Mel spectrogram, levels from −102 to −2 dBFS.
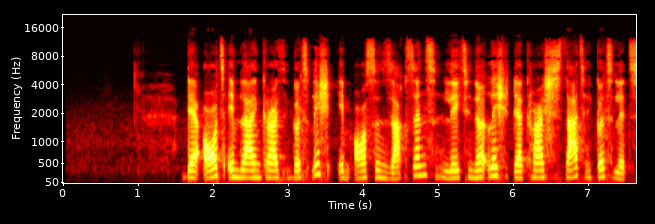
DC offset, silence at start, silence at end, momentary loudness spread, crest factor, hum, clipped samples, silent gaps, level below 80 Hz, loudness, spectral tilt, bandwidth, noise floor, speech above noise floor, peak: under 0.1%; 1.65 s; 0 s; 10 LU; 18 dB; none; under 0.1%; none; -72 dBFS; -19 LUFS; -2.5 dB/octave; 13 kHz; -71 dBFS; 52 dB; -2 dBFS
